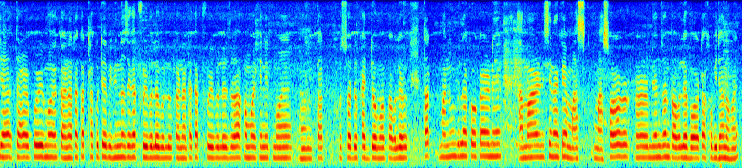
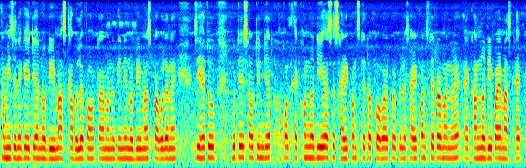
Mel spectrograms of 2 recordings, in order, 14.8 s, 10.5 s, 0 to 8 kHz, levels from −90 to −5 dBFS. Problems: background sounds at intervals, background conversations at intervals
